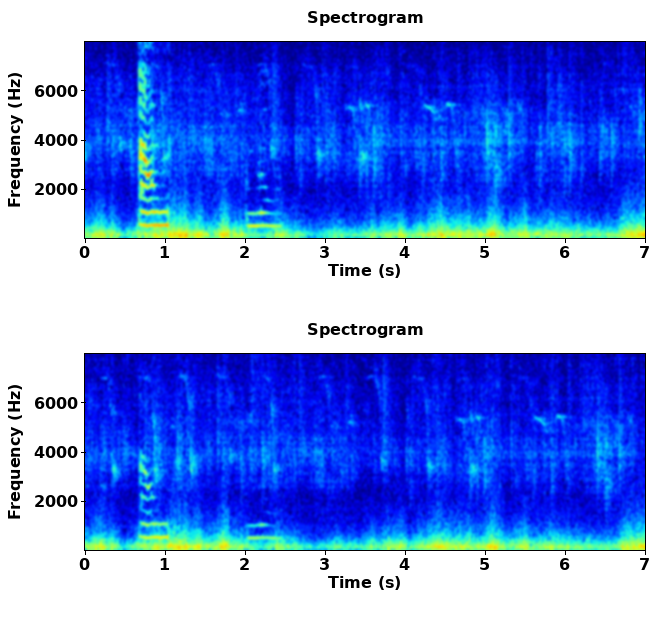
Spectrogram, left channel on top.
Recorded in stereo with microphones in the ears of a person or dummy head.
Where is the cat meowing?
75° left (ahead or behind).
